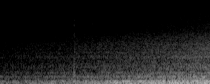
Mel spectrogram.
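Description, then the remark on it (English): A steady low engine rumble from a truck in a played video, rising slightly in loudness as it continues, with no voices over it. “Cold Steel says that's some U.S. officer's truck.”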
